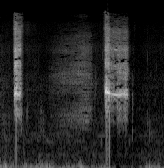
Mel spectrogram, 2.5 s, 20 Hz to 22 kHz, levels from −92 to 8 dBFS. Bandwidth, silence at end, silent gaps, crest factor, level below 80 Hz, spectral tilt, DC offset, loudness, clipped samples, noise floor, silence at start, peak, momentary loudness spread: 16 kHz; 0.55 s; none; 22 dB; -52 dBFS; 3.5 dB/octave; under 0.1%; -15 LUFS; under 0.1%; -54 dBFS; 0.2 s; 0 dBFS; 11 LU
